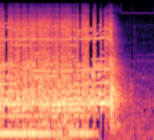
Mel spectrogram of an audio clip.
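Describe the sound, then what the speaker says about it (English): A power drill whirs steadily as it drives a screw straight into wood while building a tire-based firewood-splitting rig, then cuts off abruptly and a faint room tail lingers. "when I'm starting my screws, I always start in straight and barely go in just to get the drill bit started"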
